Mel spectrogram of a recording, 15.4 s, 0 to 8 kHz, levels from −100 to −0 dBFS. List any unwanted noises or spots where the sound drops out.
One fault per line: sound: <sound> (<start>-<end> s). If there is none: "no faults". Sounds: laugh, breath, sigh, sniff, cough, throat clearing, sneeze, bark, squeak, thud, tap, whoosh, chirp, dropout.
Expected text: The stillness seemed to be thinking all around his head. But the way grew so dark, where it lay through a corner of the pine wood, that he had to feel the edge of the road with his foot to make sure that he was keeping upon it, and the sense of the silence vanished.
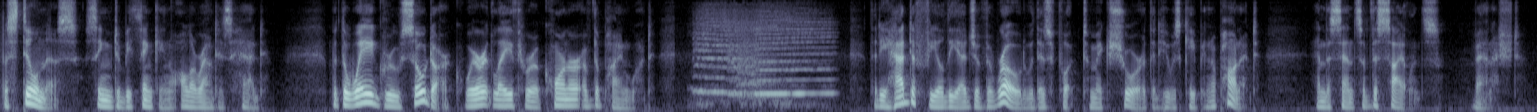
sound: squeak (6.9-8.4 s)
